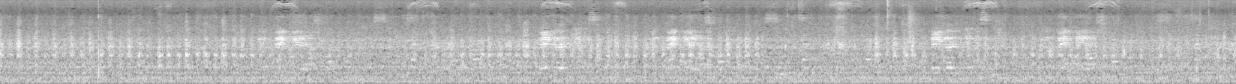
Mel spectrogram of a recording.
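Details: Chowder, a male Golden Retriever, excited to see his owner from behind a gate; steady, rapid breathy panting runs through the whole stretch over a constant low hum, with faint rustling and no clear barks.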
